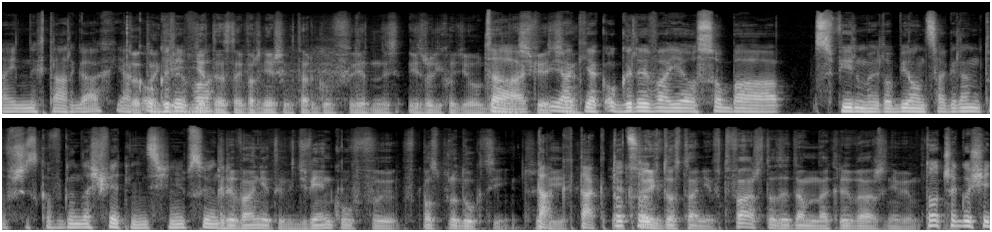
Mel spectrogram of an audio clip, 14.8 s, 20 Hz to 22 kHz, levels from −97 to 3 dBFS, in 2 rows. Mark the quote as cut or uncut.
cut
